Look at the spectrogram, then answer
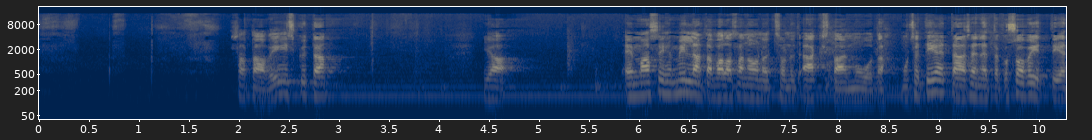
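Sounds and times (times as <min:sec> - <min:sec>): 
pen writing on paper: 0:00.0 - 0:01.8
speech: 0:02.0 - 0:03.1, 0:04.4 - 0:04.9, 0:05.8 - 0:10.2.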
